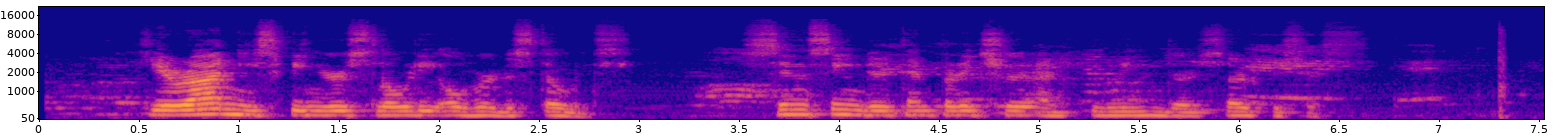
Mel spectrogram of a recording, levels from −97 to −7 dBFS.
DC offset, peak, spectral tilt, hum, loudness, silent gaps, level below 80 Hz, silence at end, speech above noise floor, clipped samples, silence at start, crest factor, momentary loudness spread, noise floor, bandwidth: under 0.1%; -14 dBFS; -6 dB/octave; none; -35 LUFS; none; -72 dBFS; 0.2 s; 25 dB; under 0.1%; 0.1 s; 22 dB; 19 LU; -60 dBFS; 13 kHz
